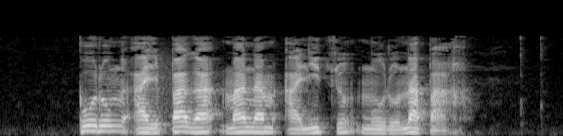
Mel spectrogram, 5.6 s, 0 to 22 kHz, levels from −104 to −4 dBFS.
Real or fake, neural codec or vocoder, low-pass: real; none; 7.2 kHz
